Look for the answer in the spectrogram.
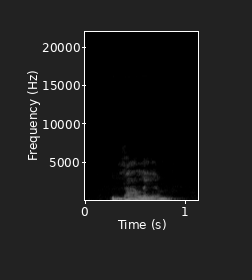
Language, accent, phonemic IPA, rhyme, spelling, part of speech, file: English, Southern England, /ˈvæl.i.əm/, -æliəm, Valium, noun, LL-Q1860 (eng)-Valium.wav
- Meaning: 1. The drug diazepam 2. A Valium pill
